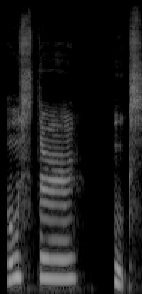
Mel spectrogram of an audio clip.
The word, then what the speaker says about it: Osterfuchs: I'm gonna see the pronunciation here. Osterfuchs.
